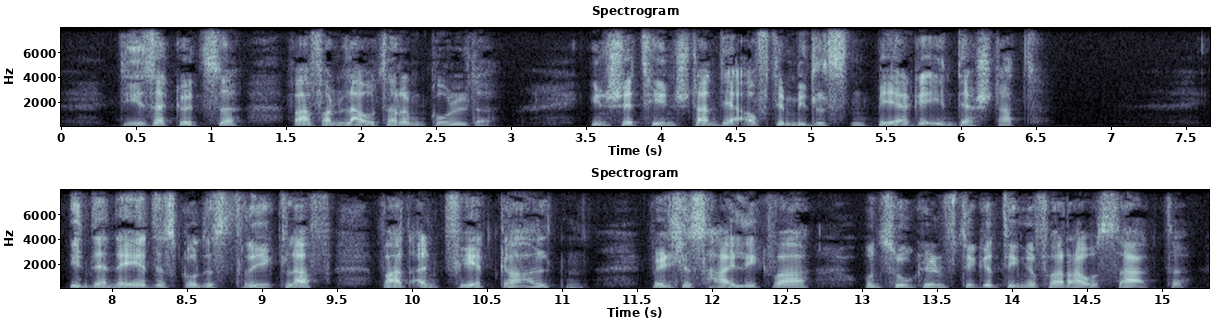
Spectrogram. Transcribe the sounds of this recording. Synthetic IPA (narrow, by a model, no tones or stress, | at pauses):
d̥iːzɐɡœt͡sə | v̥aːɐfɔnlaʊtʰəʁəmɡ̥ɔldə | ʔɪnʃɛtʰiːnʃtanteːɐʔaʊfd̥eːmːɪtl̩stn̩b̥ɛɐɡəɪndeːɐʃtat | ʔɪndeːɐnɛːədɛsɡ̥ɔtəstʁ̥iːklafv̥aːɐta̰ɪnpp͡feːɐtɡ̥əhaltn̩ | vɛlçəshaɪlɪçv̥aːɐ | ʔʊntt͡suːkʰʏnftɪɡədɪŋəfoːʁaʊsz̥aːk̚tʰə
